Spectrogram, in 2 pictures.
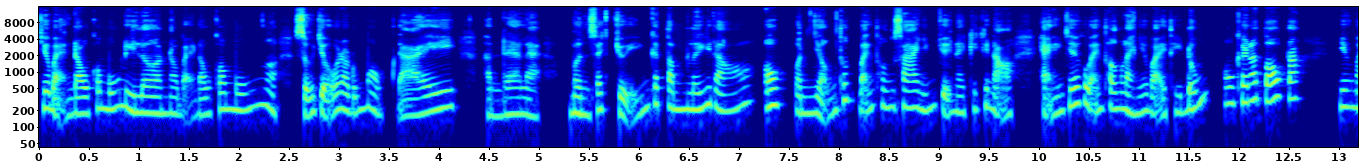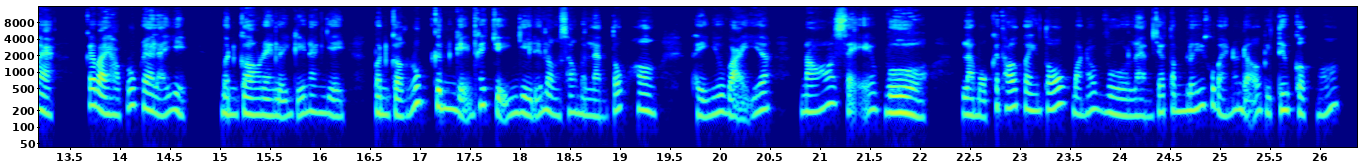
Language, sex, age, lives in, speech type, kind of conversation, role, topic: Vietnamese, female, 30-34, United States, conversation, advice, advisor, Làm sao để bạn bớt tự chỉ trích bản thân?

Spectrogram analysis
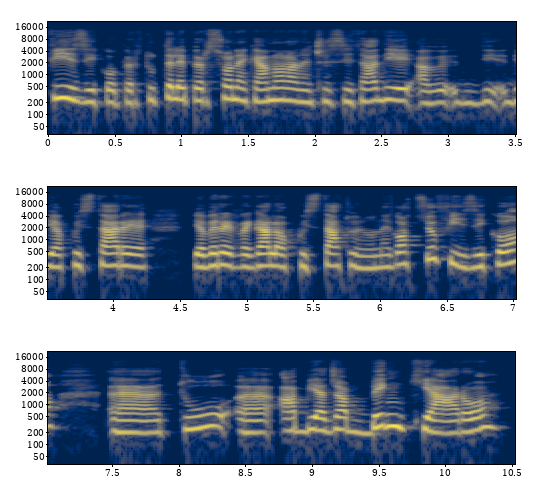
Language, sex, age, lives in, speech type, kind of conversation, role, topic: Italian, female, 40-44, Italy, conversation, advice, advisor, Come posso fare shopping in modo efficiente per risparmiare tempo e denaro?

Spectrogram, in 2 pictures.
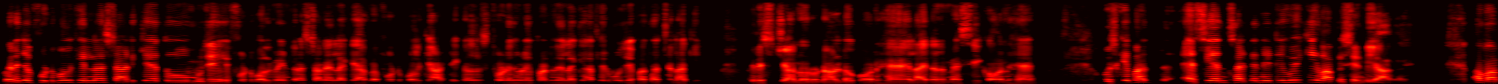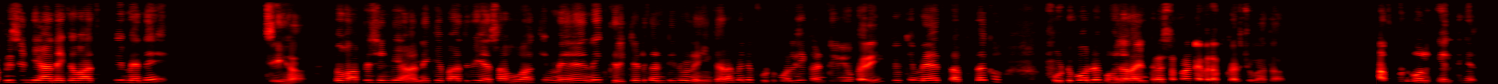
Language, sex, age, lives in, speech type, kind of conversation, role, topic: Hindi, female, 55-59, India, conversation, podcast, guest, Tumhara favorite hobby kya hai aur tumhe yeh kyun pasand hai?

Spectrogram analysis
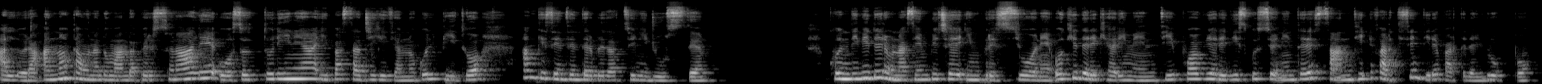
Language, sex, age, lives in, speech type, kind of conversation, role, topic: Italian, female, 20-24, Italy, read, expert-assistant, expert, Quali strategie mi aiutano a capire davvero un romanzo classico senza sentirmi perso?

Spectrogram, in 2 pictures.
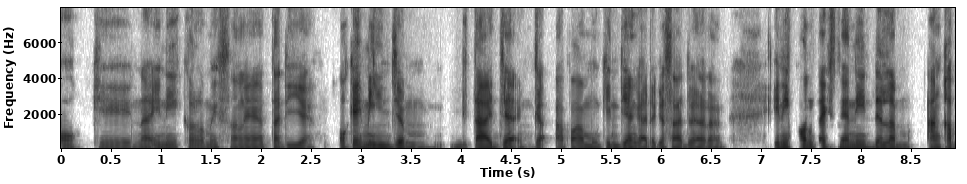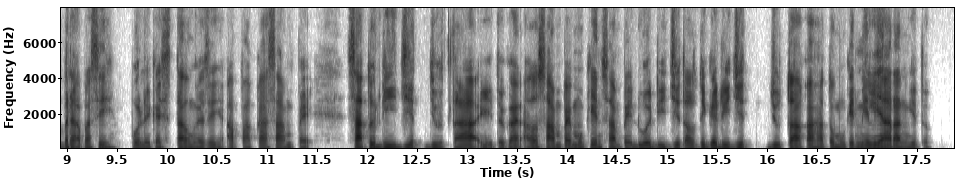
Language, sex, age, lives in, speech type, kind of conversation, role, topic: Indonesian, male, 30-34, Indonesia, conversation, advice, advisor, Bagaimana cara menolak permintaan pinjaman dari teman dekat dengan sopan?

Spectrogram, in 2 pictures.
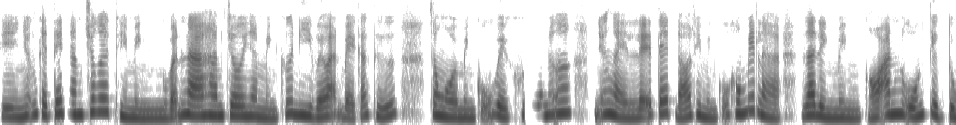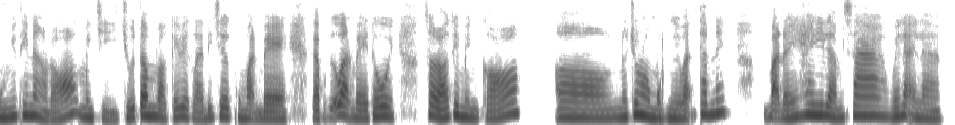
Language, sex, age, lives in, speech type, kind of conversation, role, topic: Vietnamese, female, 20-24, Vietnam, conversation, podcast, guest, Bạn giữ cân bằng giữa công việc và gia đình như thế nào?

